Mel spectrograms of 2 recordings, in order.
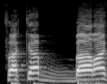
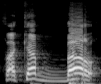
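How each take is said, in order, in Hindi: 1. यह शब्द अंत में एक स्वर-ध्वनि पर खत्म होता है। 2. यह शब्द एक रुके हुए व्यंजन पर खत्म होता है।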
